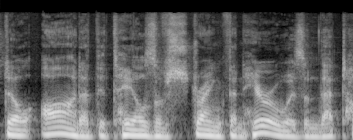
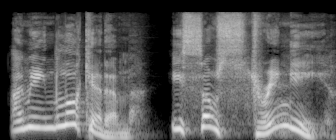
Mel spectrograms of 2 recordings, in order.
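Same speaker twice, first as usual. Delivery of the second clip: mocking; 12 semitones higher than usual. Rainbow mocks Tom's build.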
